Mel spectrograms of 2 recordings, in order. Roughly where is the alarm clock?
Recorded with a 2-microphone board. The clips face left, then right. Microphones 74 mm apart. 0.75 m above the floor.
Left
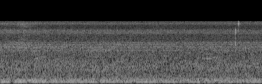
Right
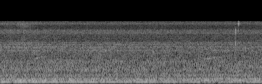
I don't hear an alarm clock.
